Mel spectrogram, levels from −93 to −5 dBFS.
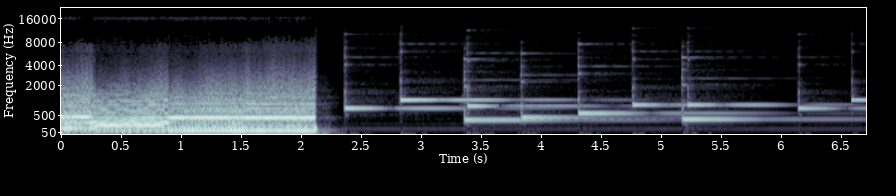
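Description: No technical faults can be heard at any point in this music.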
